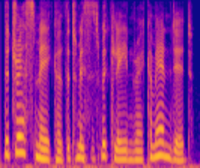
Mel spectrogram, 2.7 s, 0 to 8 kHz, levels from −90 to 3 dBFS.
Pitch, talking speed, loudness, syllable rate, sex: 185 Hz, 155 wpm, -18 LUFS, 5.2 syllables/s, female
